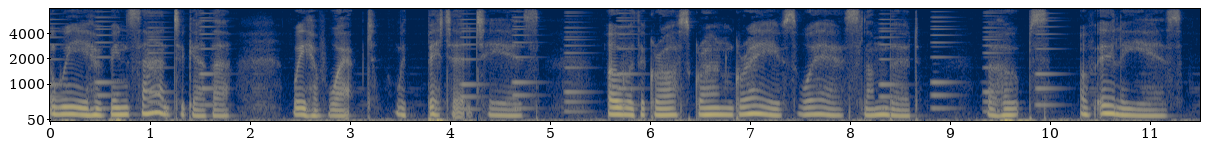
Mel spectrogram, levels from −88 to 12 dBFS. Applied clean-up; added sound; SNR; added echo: none; Ringtone; 19 dB; none.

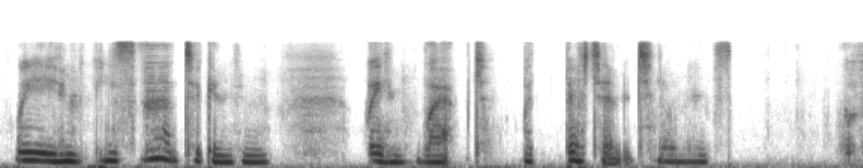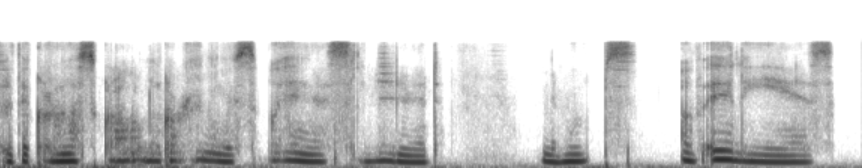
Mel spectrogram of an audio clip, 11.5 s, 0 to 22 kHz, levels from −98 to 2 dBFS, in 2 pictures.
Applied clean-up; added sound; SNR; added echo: neural diffusion model UNIVERSE++.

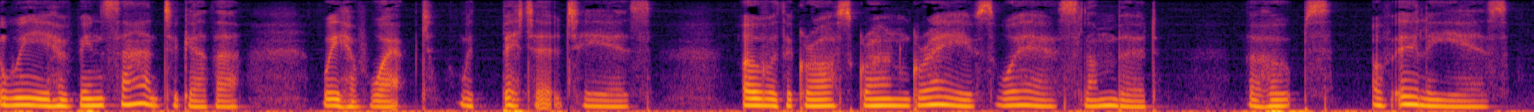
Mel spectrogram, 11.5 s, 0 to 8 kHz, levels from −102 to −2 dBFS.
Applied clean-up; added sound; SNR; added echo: none; none; none; none.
